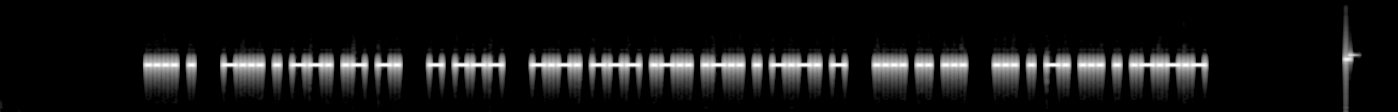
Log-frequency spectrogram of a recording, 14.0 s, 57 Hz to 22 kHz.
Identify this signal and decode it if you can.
Morse code, heard as a keyed tone, about 28 wpm, 700 Hz. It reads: HE BEGAN TO COLLECT HIS SENSE.
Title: Sentences from Top 1600 Words 28wpm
